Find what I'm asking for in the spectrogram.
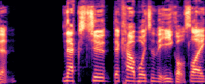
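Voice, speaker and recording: A man's bright, sharp tone at a fairly slow pace, dry and close with no echo. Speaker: football commentator. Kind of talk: casual chat.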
